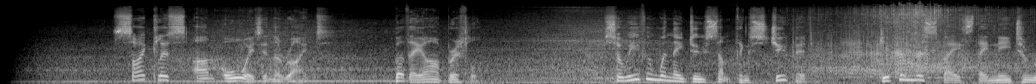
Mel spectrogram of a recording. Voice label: psa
